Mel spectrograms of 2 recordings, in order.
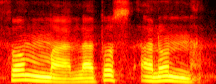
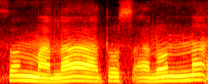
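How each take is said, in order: First: The vowel after the L is short. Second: The vowel after the L is drawn out long. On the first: You will surely be asked. The speaker calls it right. "তাড়াতাড়ি" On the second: You will not be asked. The speaker calls it wrong. "লম্বা করে পড়ে, একালে যদি টেনে বসে"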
